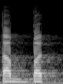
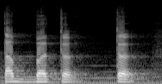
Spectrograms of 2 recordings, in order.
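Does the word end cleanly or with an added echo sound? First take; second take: clean; echo. First: The word ends cleanly with no extra bounce. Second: An extra bouncing 't' sound follows the word. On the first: The speaker calls it right. "इसको हम पढ़ेंगे तब्बत" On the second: The speaker calls it wrong. "ये गलत है"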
